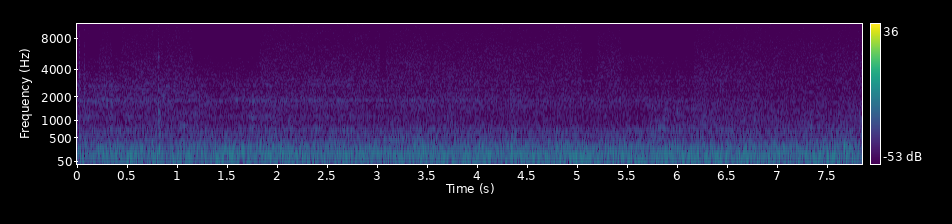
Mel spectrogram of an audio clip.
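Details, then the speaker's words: Statim sterilizer with distilled water, running an unwrapped cycle after start: a steady low rumbling hum with faint hiss and no knocks or surges as it warms up, building pressure and steam; normal pressurizing cycle. "And you're going to hear the beeping, then you'll hear it's building up pressure and steam."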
